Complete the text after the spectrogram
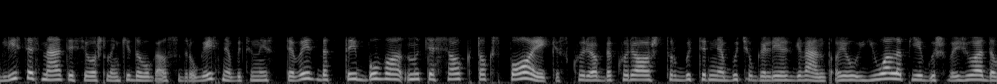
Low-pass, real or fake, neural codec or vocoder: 3.6 kHz; real; none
